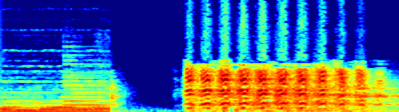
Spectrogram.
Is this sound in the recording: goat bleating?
yes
